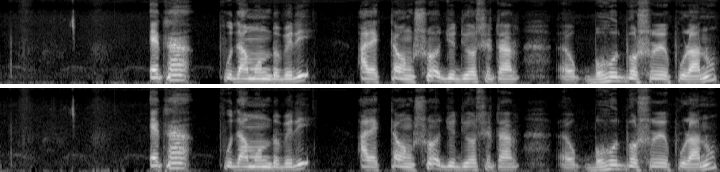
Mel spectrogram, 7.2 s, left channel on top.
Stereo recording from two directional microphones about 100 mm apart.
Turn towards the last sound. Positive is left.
turn(degrees=10)  # may be behind; listen again after turning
